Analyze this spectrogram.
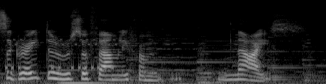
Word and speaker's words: Nice: greater russo family from nice that's not going that's not pronounced nice is it if it's in france nice i don't speak french i'm just going to call it nice i don't care and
